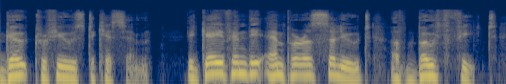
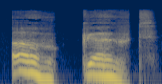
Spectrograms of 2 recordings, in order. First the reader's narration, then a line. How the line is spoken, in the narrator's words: said the wart in a broken voice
